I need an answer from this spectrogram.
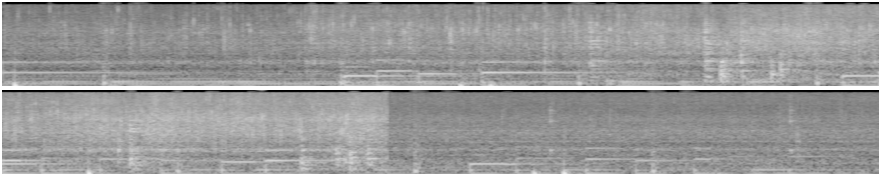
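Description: Onions and sage sizzling in hot olive oil in a stainless steel saucepan while being stirred with a wooden spatula. The sizzle swells in the middle, then drops abruptly a little past six seconds in to a quieter frying, with a few soft knocks.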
